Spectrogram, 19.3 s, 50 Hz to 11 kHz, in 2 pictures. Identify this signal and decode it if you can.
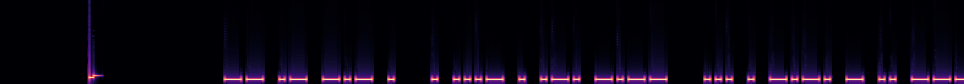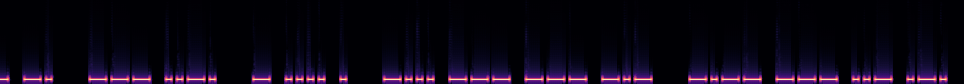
Morse code, heard as a keyed tone, about 22 wpm, 700 Hz. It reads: MAKE EVERY SECTION OF THE BOOK YOUR
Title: Sentences from Top 1000 Words - Review Part 5 - 22wpm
